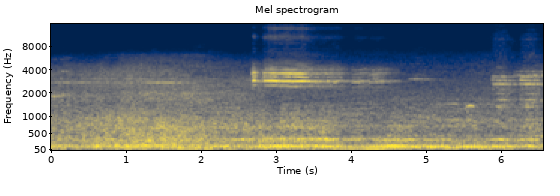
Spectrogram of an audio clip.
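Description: Steady roadside traffic noise with engines running. A vehicle horn sounds for about a second around three seconds in.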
